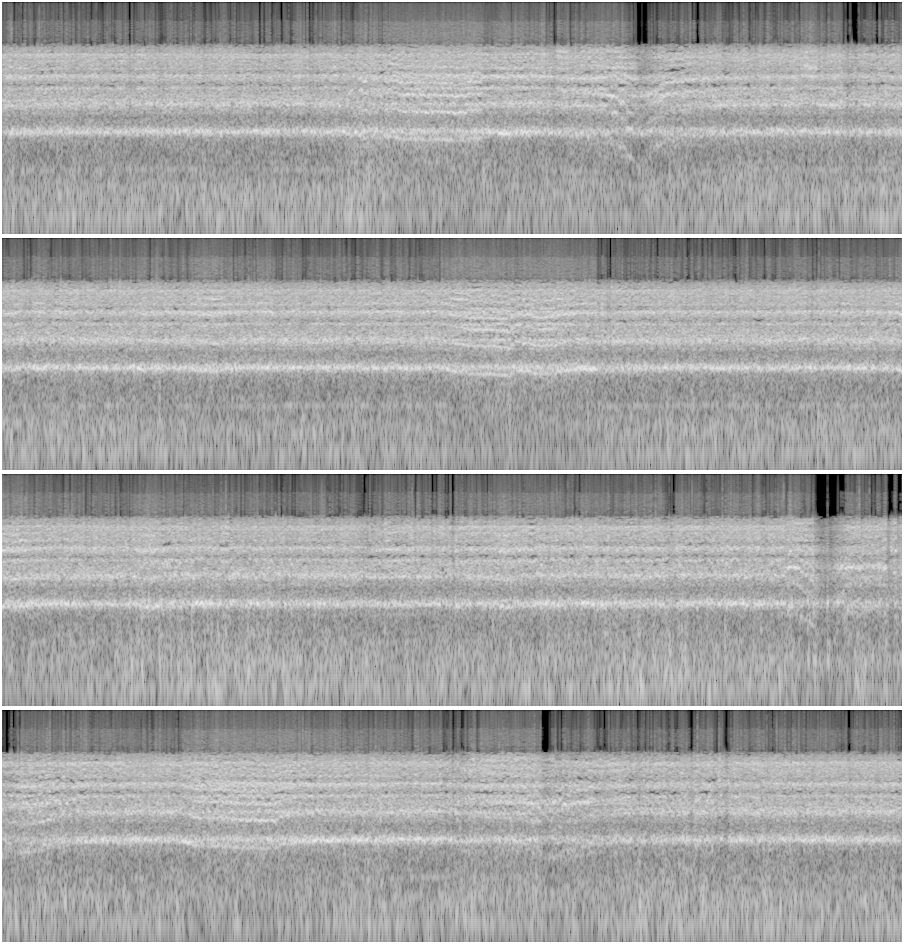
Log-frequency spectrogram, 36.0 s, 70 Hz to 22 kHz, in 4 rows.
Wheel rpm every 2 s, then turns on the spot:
220, 230, 220, 180, 230, 230, 230, 220, 230, 230, 240, 230, 200, 170, 220, 230, 210, 230.
none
